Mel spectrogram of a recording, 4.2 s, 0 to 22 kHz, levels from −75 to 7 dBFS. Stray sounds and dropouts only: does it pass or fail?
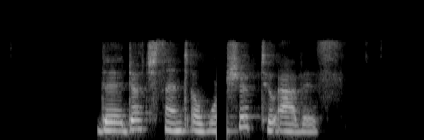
fail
